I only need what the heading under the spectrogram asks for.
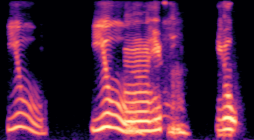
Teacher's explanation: makhrajnya tengah lidah, ya. Nempel ke langit-langit tengah kan, you. Jadi ada huruf y-nya, you. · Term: huruf iya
